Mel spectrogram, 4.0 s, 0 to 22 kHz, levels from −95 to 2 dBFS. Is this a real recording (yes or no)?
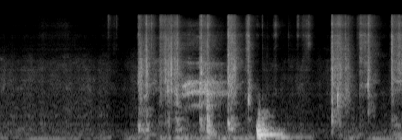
no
